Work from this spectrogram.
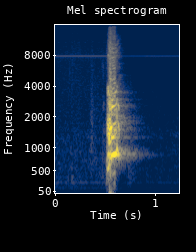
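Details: A single sharp bark from a pet dog playing with a pair of old shoes indoors, short and loud, in otherwise quiet surroundings.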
